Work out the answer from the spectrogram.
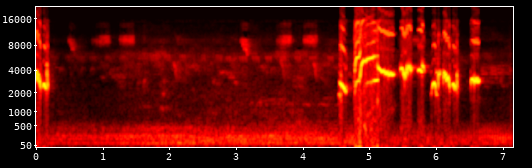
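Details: Female oriental magpie-robin calling the male, played as a lure to set a kept male singing; after a quiet stretch of low hum, a burst of loud, sweet whistled notes arrives, some rising, some falling, with short sharp chips.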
